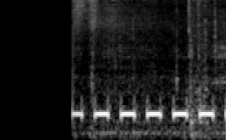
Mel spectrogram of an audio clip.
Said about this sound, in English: Hey, we're back on, guys, with my lovely beeping sound. I know you love that.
